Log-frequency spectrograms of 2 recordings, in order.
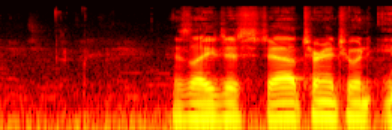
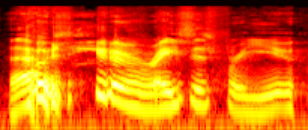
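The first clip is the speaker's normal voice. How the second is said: laughing quote; 7 semitones higher, 12 dB louder, slower than usual. Retold or imitated. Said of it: "you're like".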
